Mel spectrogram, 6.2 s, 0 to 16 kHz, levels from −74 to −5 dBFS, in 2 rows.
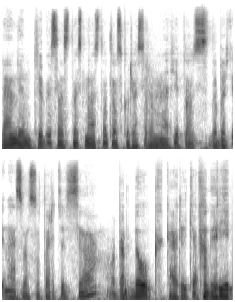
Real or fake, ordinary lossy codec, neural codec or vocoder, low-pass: fake; AAC, 96 kbps; codec, 44.1 kHz, 2.6 kbps, DAC; 14.4 kHz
